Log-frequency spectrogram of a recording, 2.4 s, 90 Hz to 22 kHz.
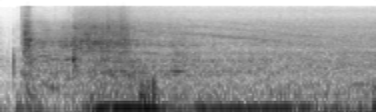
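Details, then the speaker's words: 1985 Chevrolet K5 Blazer Silverado with 96K miles, V8 start: catches quickly and settles into a deep, steady, even idle with no misses, knocks or ticks; runs really smooth, normal start and idle. "Runs really, really smooth. Go ahead and rev it up."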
